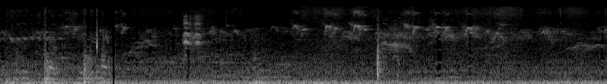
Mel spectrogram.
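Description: Small birds chirping and twittering, with many short high calls over a low steady rumble.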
